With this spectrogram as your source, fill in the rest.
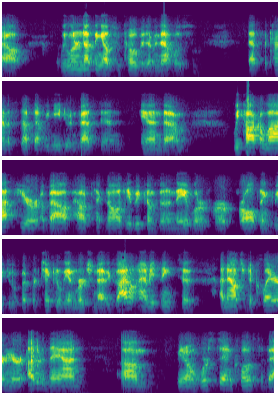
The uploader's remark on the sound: Earnings Conference Call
